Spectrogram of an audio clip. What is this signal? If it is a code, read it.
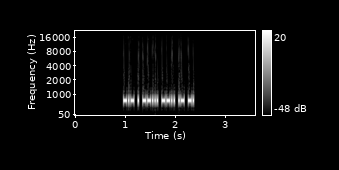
Morse code, heard as a keyed tone, about 53 wpm, 700 Hz. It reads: KE7ZAN
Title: USA Call Signs - 6x Character Spacing - 50wpm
